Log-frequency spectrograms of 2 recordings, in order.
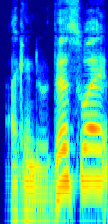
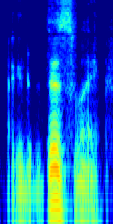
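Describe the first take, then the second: First: Trying a voice. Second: Trying another voice. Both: Shown as a demonstration.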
